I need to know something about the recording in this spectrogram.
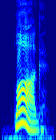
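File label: "log", British English; gcompris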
